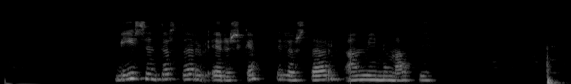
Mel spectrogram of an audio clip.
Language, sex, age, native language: Icelandic, other, 80-89, Icelandic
